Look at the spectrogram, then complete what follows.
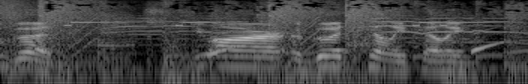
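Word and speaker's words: Pily: You are a good Pilly. Apparently a lot of people pronounce her Peely or something. I'm sorry. I'm aware that P-I-L-Y would probably be actually pronounced that way.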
